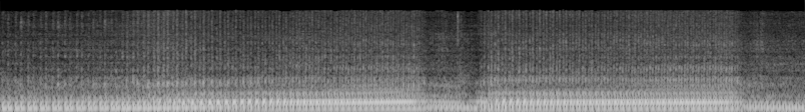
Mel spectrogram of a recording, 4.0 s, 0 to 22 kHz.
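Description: Harley-Davidson Fat Boy motorcycle with about 20,000 miles, its engine climbing steadily in pitch as the throttle rolls on, a short gap at a gear change, then pulling hard again, loud and close throughout.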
